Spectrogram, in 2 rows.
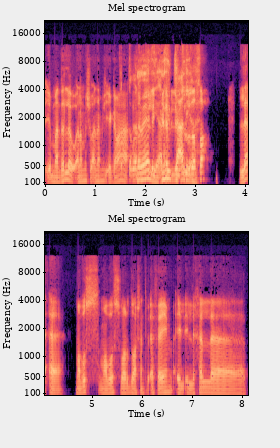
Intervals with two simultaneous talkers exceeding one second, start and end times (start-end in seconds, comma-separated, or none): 1.5-3.1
